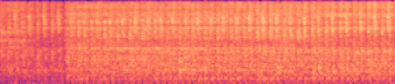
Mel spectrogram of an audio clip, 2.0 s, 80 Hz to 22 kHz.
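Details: 1980 Evinrude 4.5 hp two-stroke outboard after carb rebuild, new fuel line and filter, pulse tube diaphragm fix and float adjustment: small engine ticking over at a steady, even idle with no hunting or dying.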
